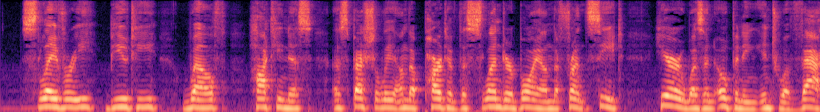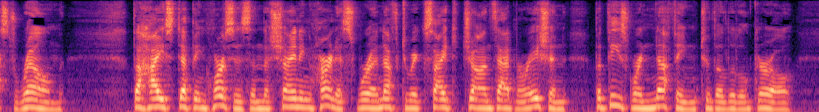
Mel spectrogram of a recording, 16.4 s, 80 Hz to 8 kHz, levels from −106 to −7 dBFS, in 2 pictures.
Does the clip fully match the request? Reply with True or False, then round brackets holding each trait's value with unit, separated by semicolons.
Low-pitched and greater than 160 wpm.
False (155 Hz; 170 wpm)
